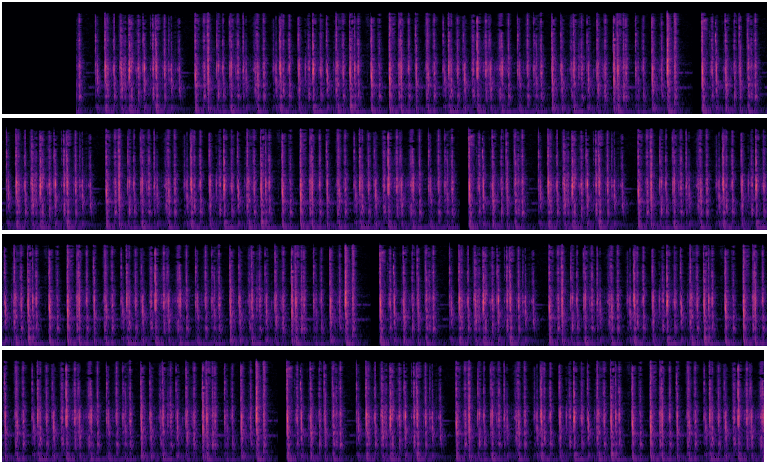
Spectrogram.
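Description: Rapid keyboard typing: a dense run of key clicks starting just under a second in, broken by several brief pauses.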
